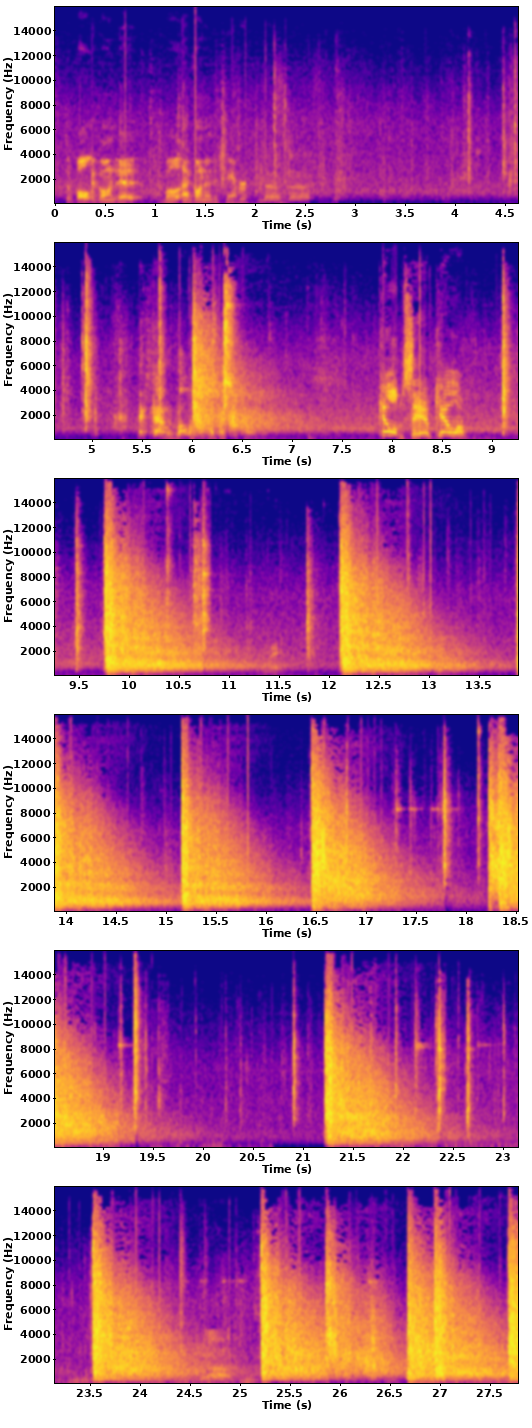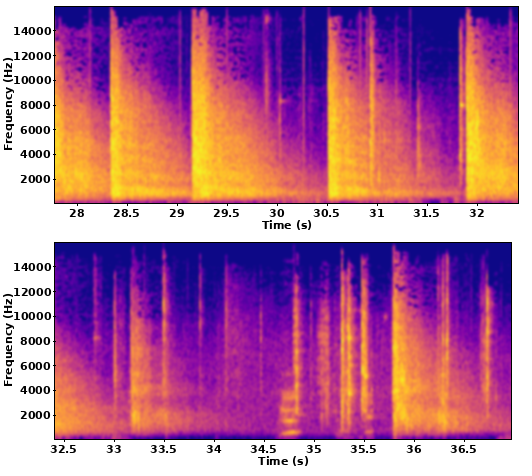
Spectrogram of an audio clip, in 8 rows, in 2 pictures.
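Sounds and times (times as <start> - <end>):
gunshots with echo: 9.7 - 11.2, 12.1 - 17.6, 18.2 - 19.4, 21.2 - 22.5, 23.5 - 33.7.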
